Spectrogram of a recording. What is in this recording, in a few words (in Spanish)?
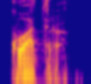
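"cuatro", Spanish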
